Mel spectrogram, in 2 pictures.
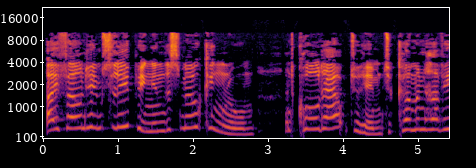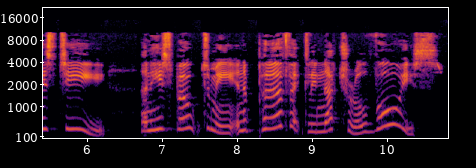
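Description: Woman doing an excitable older gentleman in a storybook, lively and slow. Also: high-pitched, pitched above the performer's own voice, heavily acted. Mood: excited. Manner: breathless, excited. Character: polite, excitable gentleman host.

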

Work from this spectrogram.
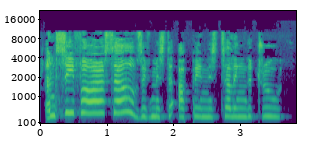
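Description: A woman voicing an excitable society lady hostess who talks in a high, eager, fluttery way. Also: a little slow.

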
